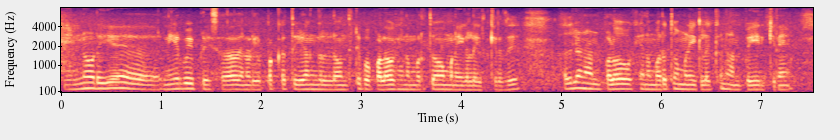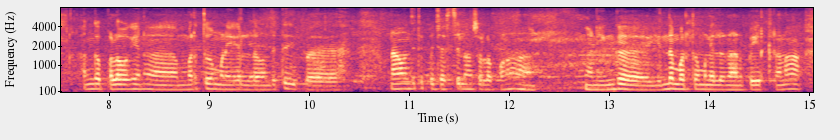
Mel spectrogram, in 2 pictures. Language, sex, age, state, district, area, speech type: Tamil, male, 18-30, Tamil Nadu, Salem, urban, spontaneous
